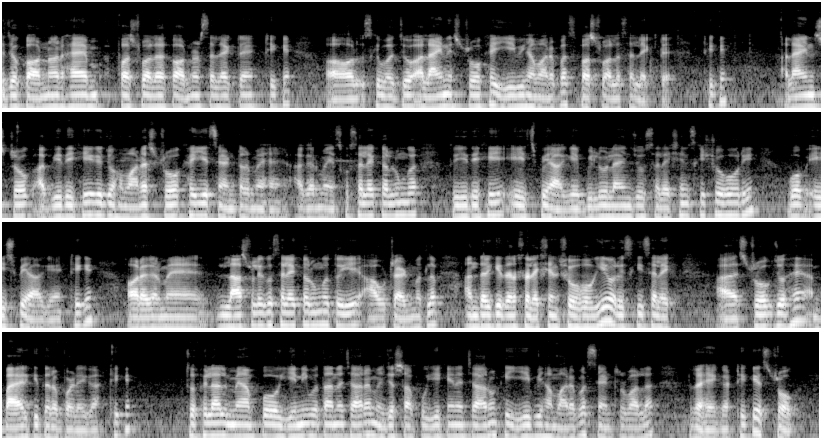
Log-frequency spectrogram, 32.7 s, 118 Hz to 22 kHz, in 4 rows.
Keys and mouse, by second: 6.7 click, 6.8 space, 7.0 ctrl+click, 7.4 ctrl+space, 7.5 click, 11.8 click, 19.0 click, 24.9 click, 30.1 click.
